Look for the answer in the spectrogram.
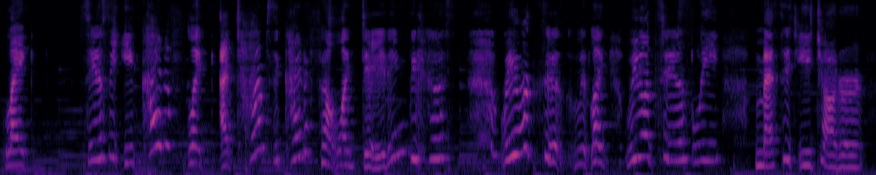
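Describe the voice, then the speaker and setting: Bright chatty woman, English. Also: high-pitched, very animated, moderate pace. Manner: chatty, many fillers like "like" and "you know". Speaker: vlogger. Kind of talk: casual advice vlog. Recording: faint music behind.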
